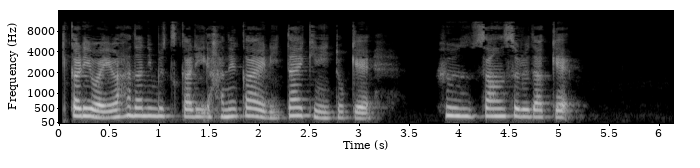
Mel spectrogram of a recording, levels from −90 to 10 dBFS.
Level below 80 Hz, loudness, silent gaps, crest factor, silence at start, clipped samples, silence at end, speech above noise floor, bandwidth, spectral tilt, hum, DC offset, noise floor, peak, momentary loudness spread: -66 dBFS; -20 LUFS; none; 18 dB; 0.1 s; under 0.1%; 1 s; 56 dB; 10 kHz; -5.5 dB/octave; none; under 0.1%; -75 dBFS; -2 dBFS; 9 LU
